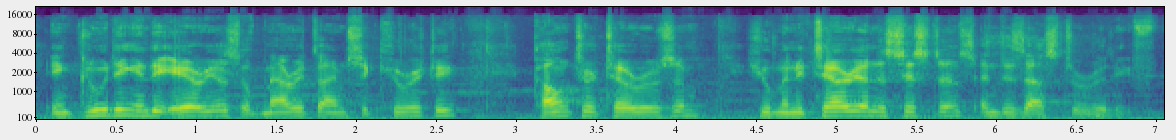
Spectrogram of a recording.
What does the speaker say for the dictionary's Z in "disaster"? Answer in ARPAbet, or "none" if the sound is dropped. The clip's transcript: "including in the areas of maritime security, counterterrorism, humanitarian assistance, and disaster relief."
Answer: Z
